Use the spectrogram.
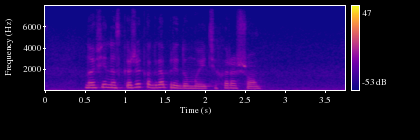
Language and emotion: Russian, neutral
